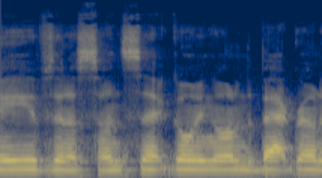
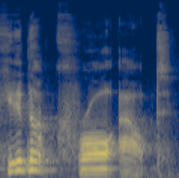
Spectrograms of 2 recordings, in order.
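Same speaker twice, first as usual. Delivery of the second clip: indignant raised-voice denial; yelling back; 4 dB louder than usual. A narrator's reading. Lee defending his sensei to Naruto, mildly yelled retort. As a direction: protest hotly, short of a full shout. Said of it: "Lee yells back".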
